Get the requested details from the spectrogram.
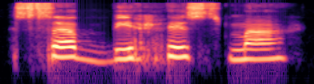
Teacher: बा के नीचे कसरा है यानी जेर है, इसको जल्दी पढ़ेंगे, जरा खींचेंगे भी नहीं इसको। जल्दी पढ़ा जाता है हरकत को।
